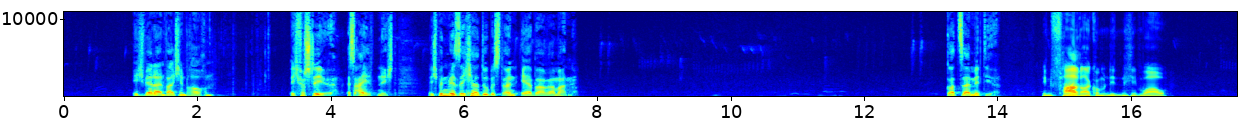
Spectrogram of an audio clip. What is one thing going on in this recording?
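A man speaks calmly close to a microphone, in short bursts with pauses.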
